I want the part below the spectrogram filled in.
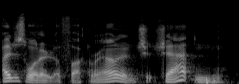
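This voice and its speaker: A man's voice: on the low side, expressive, gravelly. A man co-hosting a podcast, a little drunk, joking and swearing while laughing a lot. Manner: joking, profane, quick to laugh. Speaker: podcast co-host. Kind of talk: casual chat.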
